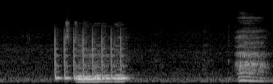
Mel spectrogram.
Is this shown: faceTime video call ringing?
yes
